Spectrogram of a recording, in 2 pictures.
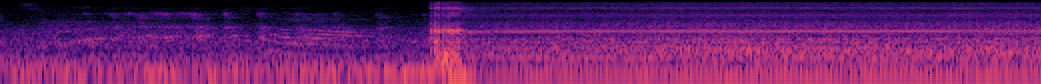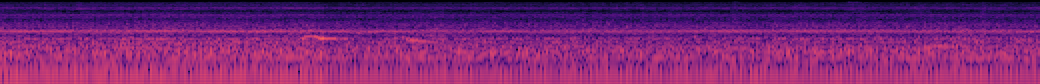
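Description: A sudden loud pop through the sound system about two seconds in, then a steady electrical hum with a thin high whine over it, as the stage keyboard's setup is handled.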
